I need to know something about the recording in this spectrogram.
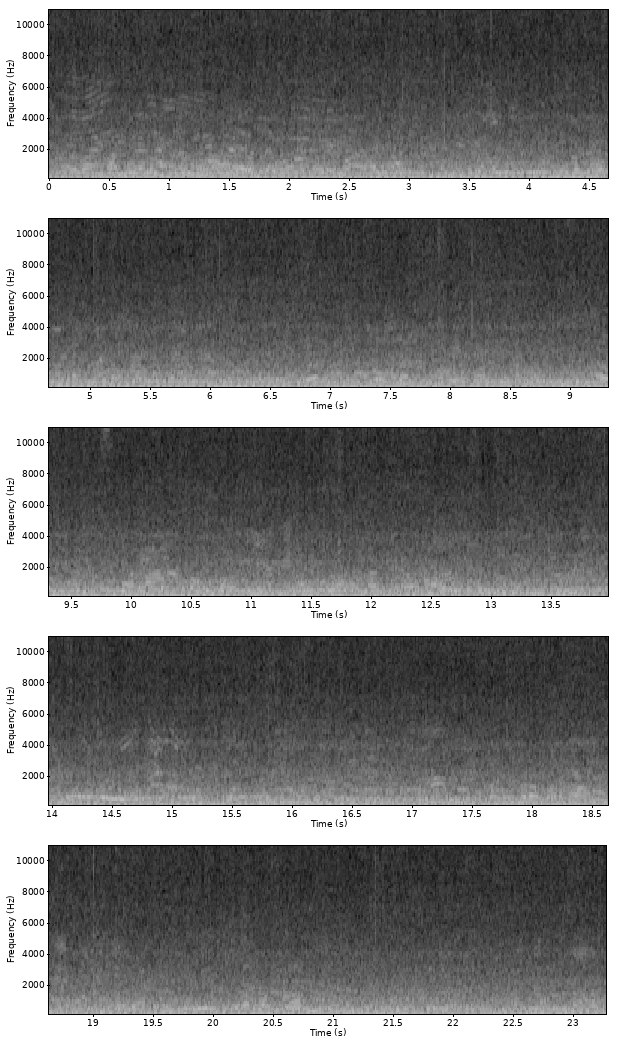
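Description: A crowd of young people chatters and calls out nearby.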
